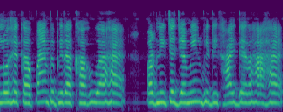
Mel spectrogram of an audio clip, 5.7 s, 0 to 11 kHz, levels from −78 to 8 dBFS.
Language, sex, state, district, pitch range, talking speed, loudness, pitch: Hindi, female, Jharkhand, Palamu, 275-290 Hz, 160 wpm, -15 LUFS, 285 Hz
